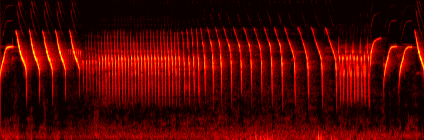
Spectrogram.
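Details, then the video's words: Breeding-condition canary song opening with several sharp descending whistles, moving into a fast buzzy trill, then a series of spaced downward-sweeping notes and brief rolling trills near the end. "tembakan unik kenari gacor birahi"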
